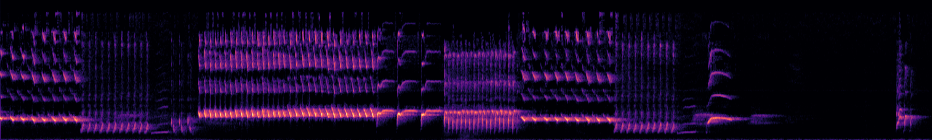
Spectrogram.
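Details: Canary song of rolling trills that switch between higher and lower tours, with buzzy bursts and brief pauses; a low mechanical hum comes and goes underneath.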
